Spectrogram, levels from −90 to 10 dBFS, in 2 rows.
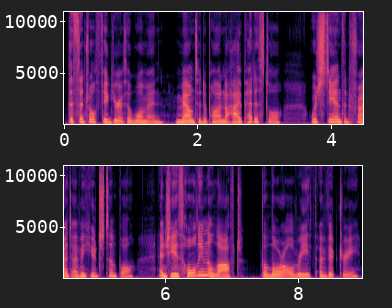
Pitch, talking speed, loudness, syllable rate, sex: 225 Hz, 195 wpm, -18 LUFS, 5.7 syllables/s, female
